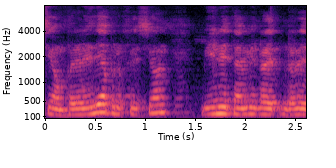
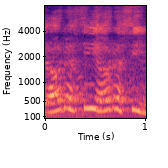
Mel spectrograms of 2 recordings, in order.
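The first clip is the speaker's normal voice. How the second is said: mock permissive voice; 8 semitones higher, 7 dB louder, faster than usual. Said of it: "el Señor no va a decir".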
